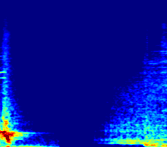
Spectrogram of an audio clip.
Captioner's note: whoosh sound effect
